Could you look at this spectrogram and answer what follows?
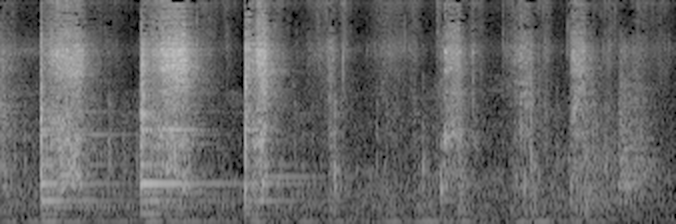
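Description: Metal spatula scraping and stirring a thick millet-flour, ghee and jaggery dough (bajra sukhadi) in a heavy-bottomed iron kadhai, off the heat. The strokes are irregular rasps, about one or two a second, and the first few carry a faint metallic tone.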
